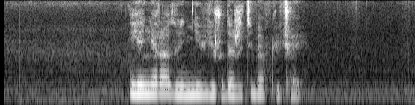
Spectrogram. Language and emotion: Russian, neutral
